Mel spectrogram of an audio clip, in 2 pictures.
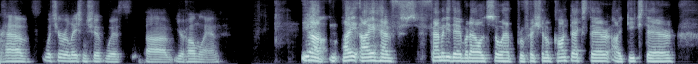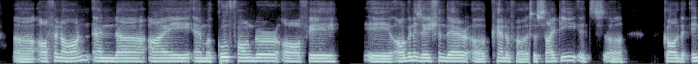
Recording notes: My computer was battling with internet connectivity issues throughout so there are many audio blips. I did my best to edit around them.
